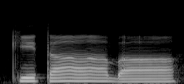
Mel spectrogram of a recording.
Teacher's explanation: ادھر ہم نے وقف کیا، تا کے اوپر کھڑا زبر، ایک الف مقدار لمبا کریں گے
